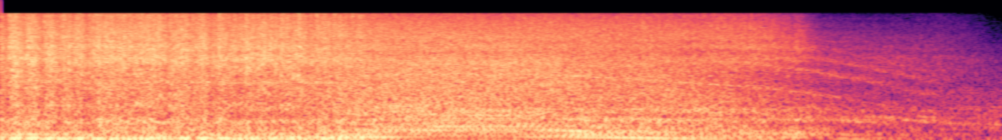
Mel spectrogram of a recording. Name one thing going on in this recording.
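A dragster engine roars loudly at close range.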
